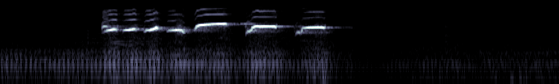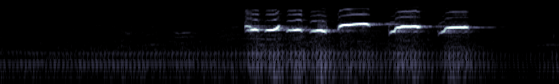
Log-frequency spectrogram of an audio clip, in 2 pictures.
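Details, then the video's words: Orange-headed thrush in gacor song, said to boost emotion: two bursts of about seven quick, clear, slurred whistles each, over a faint low steady hum. "Anis merah gacor Mendongkrak emosi"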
